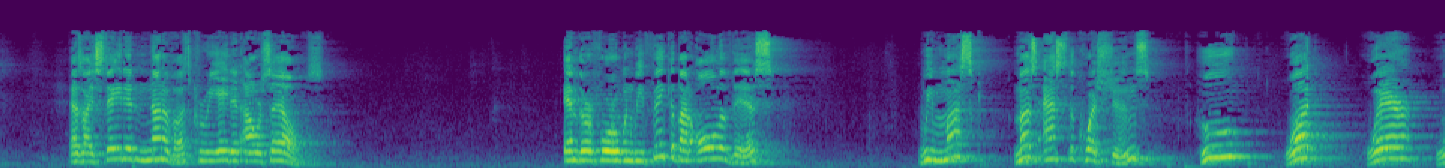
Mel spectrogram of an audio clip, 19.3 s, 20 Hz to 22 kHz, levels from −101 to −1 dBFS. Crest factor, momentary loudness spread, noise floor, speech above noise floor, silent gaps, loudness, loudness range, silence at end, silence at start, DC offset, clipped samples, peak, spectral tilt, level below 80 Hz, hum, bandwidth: 20 dB; 11 LU; -65 dBFS; 46 dB; none; -20 LUFS; 6 LU; 0 s; 0.9 s; under 0.1%; under 0.1%; -2 dBFS; -3 dB/octave; -66 dBFS; none; 10.5 kHz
